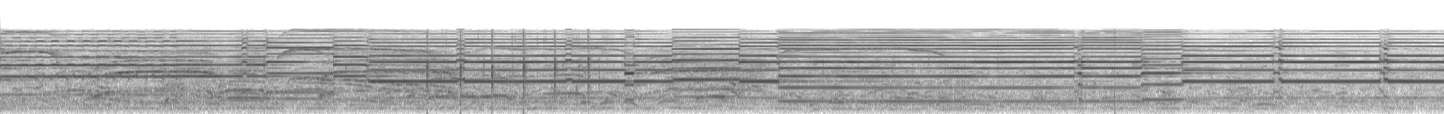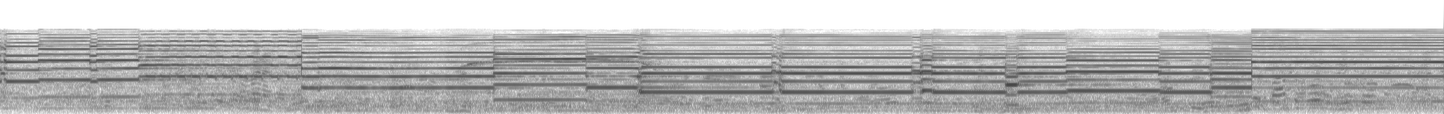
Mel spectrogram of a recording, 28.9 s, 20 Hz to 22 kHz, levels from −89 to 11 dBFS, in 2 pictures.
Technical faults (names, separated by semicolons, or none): wrong sample rate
